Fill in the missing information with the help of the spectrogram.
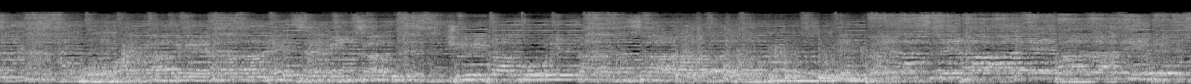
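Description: Live trio of piano accordion, trumpet and drum kit playing a Basque tune together.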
